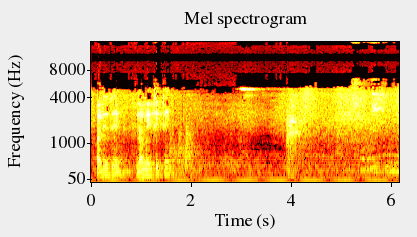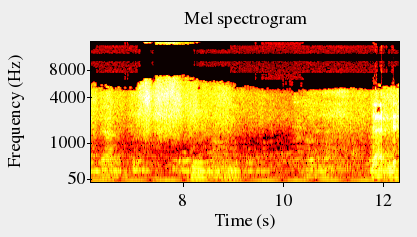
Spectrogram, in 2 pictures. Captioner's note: knock on the door devotee enters with prasādam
